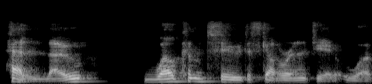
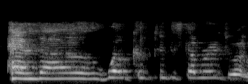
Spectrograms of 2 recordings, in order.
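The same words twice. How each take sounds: First: It is said in a calm, relaxed way. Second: It is said with a hyped, high energy.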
